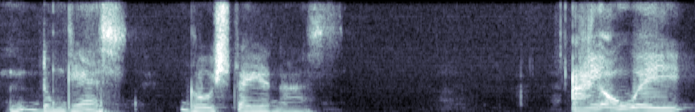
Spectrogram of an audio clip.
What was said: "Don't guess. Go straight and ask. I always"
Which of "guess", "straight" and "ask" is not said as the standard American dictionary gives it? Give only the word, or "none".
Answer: ask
